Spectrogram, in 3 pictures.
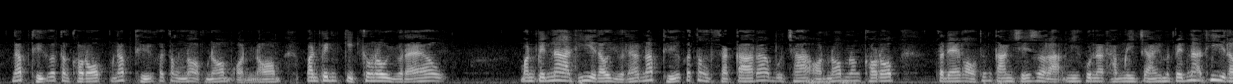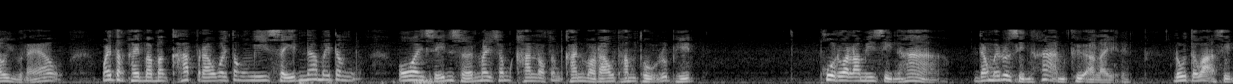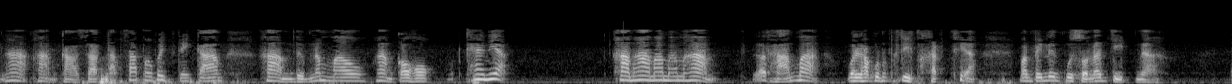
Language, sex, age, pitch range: Thai, male, 60-79, 120-170 Hz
